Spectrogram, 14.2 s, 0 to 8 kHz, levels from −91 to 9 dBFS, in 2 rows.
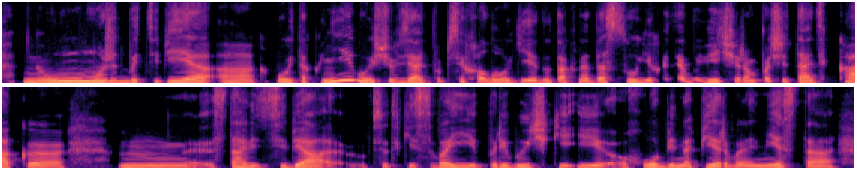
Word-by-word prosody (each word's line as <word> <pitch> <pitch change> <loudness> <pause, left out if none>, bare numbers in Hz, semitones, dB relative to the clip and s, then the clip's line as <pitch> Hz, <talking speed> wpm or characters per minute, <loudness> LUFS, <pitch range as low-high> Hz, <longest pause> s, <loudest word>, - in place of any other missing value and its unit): Ну, 175 +5 +3 0.2
может 220 -2 +4
быть, 200 0 -1
тебе, 210 +1 +2
а, 180 -2 -2
какую-то 205 +1 -2
книгу 260 - +4
еще 210 -2 -1
взять 170 -2 0
по 160 - -13
психологии, 180 -1 -1
ну 195 +4 -4
так - - -3
на 165 -1 -1
досуге, 185 0 -1
хотя 165 0 -7
бы 155 - -8
вечером 160 -2 -2
почитать? 165 -1 -3
Как, 185 -2 0
э, 160 -2 +1 0.4
м, 165 -3 -1
э, - - -8
ставить 170 -3 -1
себя, 160 +1 +1
э, - - -28 0.2
всё-таки 165 0 -9
свои 170 0 0
привычки 165 +2 -2
и 165 +1 -1
хобби 180 +3 0
на 165 0 +1
1 160 -3 0
место, 165 -3 -1
175 Hz, 145 wpm, -20 LUFS, 165-190 Hz, 0.4 s, может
